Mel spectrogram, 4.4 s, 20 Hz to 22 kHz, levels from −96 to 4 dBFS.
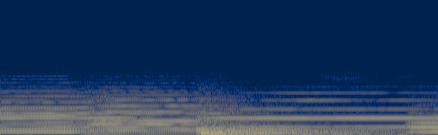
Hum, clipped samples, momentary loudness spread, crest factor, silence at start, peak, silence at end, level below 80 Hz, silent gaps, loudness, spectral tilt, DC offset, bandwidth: none; under 0.1%; 9 LU; 18 dB; 0 s; -18 dBFS; 0 s; -44 dBFS; none; -38 LUFS; -13.5 dB/octave; under 0.1%; 2.3 kHz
